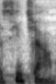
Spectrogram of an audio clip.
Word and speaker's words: xin chào: Par contre, les mots sont courts et c'est quand même facile à prononcer. Et je vous apprends quelques mots vraiment fondamentaux. Pour commencer, on dit xin chào, ça veut dire bonjour en vietnamien.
